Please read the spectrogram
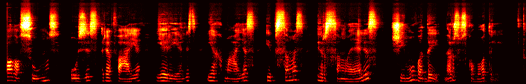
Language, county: Lithuanian, Alytus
